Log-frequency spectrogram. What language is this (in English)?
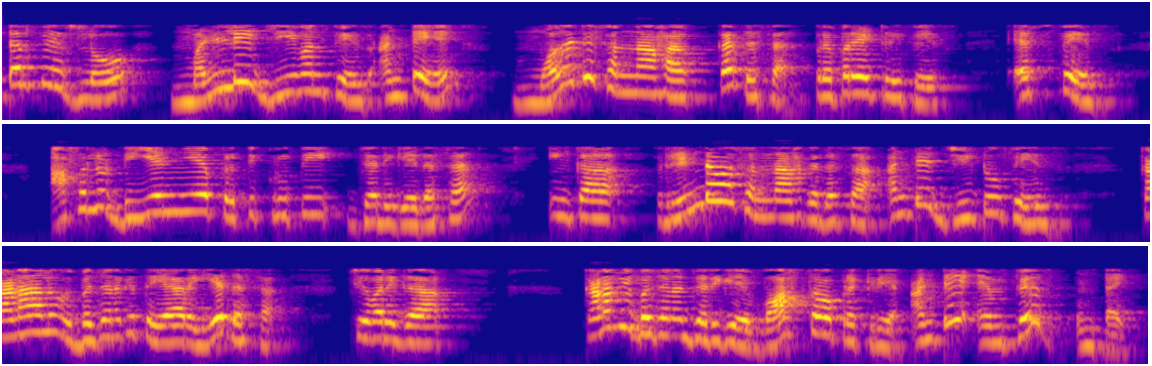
Telugu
